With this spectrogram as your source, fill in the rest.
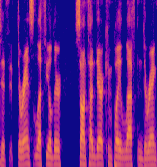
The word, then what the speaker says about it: Santander: Pronunciation, Santander.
